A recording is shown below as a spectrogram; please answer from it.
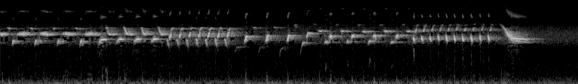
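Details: European goldfinch, Sebtaoui song from an old recording: a long high twittering stream of fast chirps and trills that grows more evenly rhythmic near the end and closes on one loud descending note.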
